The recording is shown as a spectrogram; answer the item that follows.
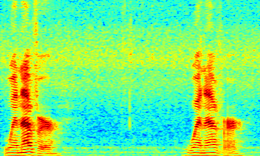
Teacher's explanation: let's move from bilabial to labial dental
